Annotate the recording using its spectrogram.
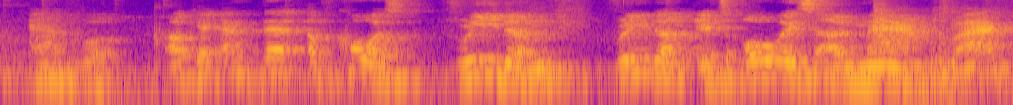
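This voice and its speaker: Speaking with a non-native accent in a raised, projected voice, a man talks fairly slowly with very wide pitch swings, amid audible room echo and noticeable background noise. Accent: foreign accent, non-native. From outside English-speaking world. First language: not English. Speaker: English teacher. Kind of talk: lesson. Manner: hesitant, many fillers.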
